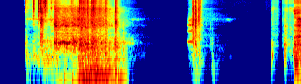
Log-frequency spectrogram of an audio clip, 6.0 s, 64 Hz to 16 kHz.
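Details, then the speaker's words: OBS truck with 6.0 LS swap, first fire with open headers and no fuel supply hooked up: loud roar for about two seconds then stalls; oil pressure rises; engine fires briefly then dies from no fuel. "they said it won't run very long because I don't have I don't have the right I don't have no fuel run to losing man"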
